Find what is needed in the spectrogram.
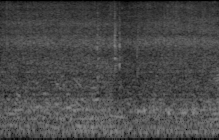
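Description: Hot oil sizzling steadily on a flat-top griddle, with crowd voices in the background.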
